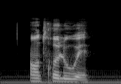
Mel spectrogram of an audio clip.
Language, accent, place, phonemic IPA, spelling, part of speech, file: French, France, Lyon, /ɑ̃.tʁə.lwe/, entrelouer, verb, LL-Q150 (fra)-entrelouer.wav
- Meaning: post-1990 spelling of entre-louer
